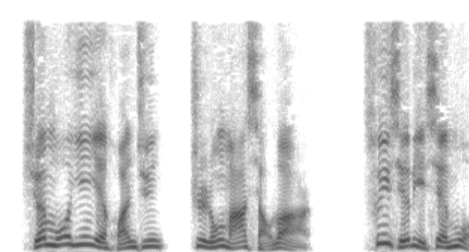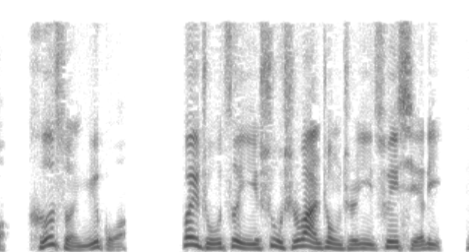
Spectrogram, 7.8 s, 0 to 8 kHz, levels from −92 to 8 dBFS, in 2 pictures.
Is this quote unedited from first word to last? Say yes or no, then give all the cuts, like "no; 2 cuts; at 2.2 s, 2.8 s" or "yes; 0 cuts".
yes; 0 cuts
